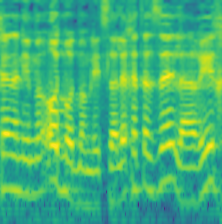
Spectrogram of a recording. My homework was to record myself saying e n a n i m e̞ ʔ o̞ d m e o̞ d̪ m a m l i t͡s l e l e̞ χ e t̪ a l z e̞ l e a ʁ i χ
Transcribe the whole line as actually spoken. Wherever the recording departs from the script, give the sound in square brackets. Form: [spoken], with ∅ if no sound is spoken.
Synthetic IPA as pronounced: e n a n i m e̞ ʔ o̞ d m e o̞ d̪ m a m l i t͡s l [a] l e̞ χ e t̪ a l z e̞ l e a ʁ i χ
